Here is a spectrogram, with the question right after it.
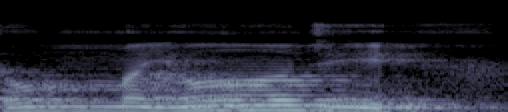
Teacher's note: نون ساکن کے بعد جیم آنے کی وجہ سے اخفا ہے، نون کی آواز چھپائی جائے گی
